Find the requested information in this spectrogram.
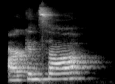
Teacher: this word is spelled with an S, the true word Arkansas, but we do not pronounce that final S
